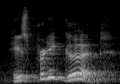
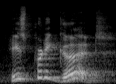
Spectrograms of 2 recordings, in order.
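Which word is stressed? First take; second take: good; good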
